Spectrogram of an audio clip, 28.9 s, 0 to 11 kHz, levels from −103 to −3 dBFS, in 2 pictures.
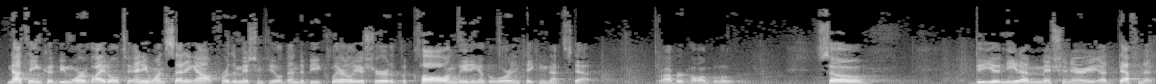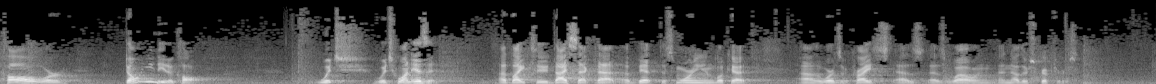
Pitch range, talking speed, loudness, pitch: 120-175 Hz, 160 wpm, -21 LUFS, 140 Hz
